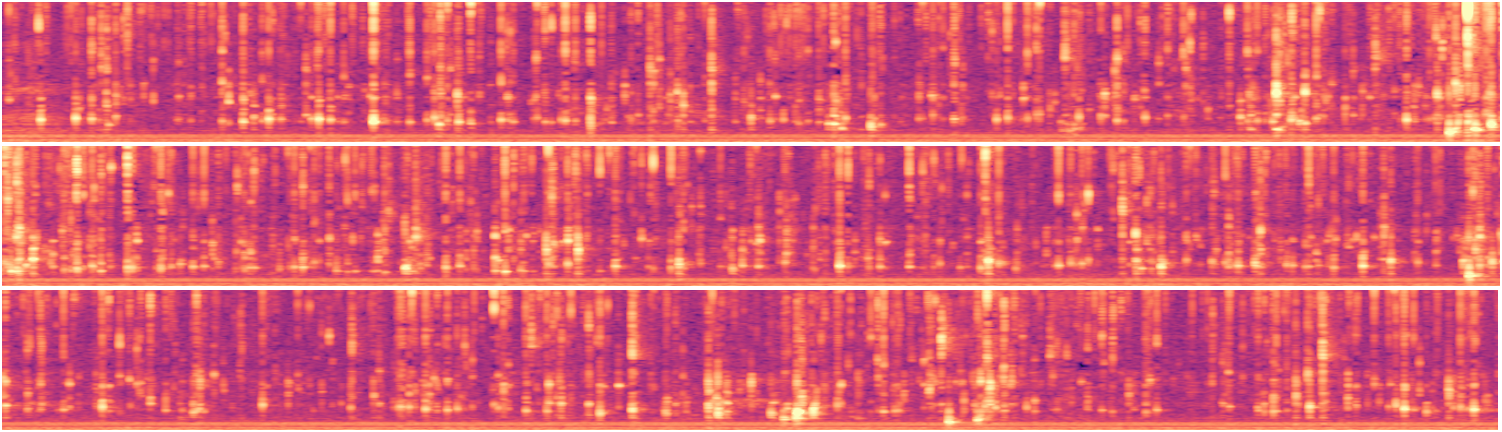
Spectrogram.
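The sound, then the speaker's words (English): Water from a garden water feature trickles and splashes steadily as it cascades down stacked pots, a continuous, fairly quiet babble broken by a few sharper drips and splashes standing out from the flow. “It's nice because it cascades down all the pots. It sort of splashes, so you do get that lovely splashy motion.”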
